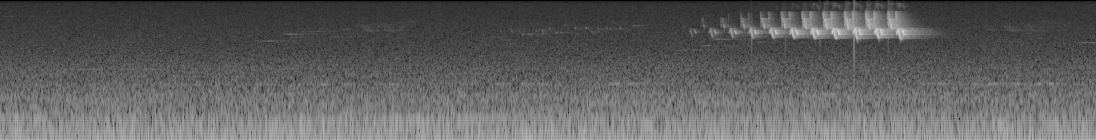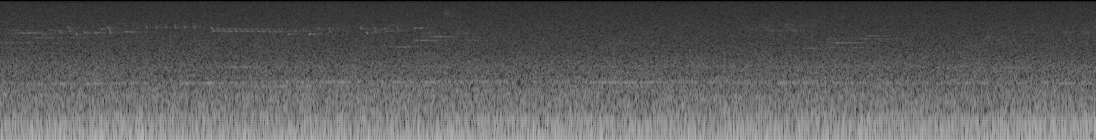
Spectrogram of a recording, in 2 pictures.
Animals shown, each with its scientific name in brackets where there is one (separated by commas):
Winter Wren (Troglodytes hiemalis), Ovenbird (Seiurus aurocapilla), Black-throated Blue Warbler (Setophaga caerulescens), Hermit Thrush (Catharus guttatus)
